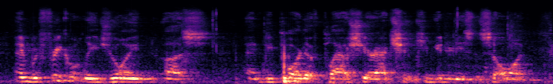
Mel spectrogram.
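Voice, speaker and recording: A man with an American accent at a moderate pace, high-pitched with very wide pitch swings, amid noticeable background noise and audible room echo. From New York. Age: 60s. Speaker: peace activist receiving an award. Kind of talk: award acceptance speech. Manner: halting, with many fillers.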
